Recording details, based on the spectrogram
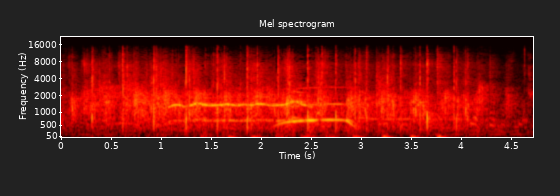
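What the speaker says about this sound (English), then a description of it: "let's give a big applause" A dinner crowd at a children's hospital fundraising charity event applauds steadily and fairly loudly, with a voice or whistle-like tone rising over the clapping partway through.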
